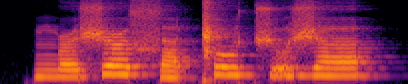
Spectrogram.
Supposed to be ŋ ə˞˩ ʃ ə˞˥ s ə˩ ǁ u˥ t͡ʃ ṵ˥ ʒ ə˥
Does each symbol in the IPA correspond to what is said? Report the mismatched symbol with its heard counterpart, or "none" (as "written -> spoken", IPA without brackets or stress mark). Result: none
